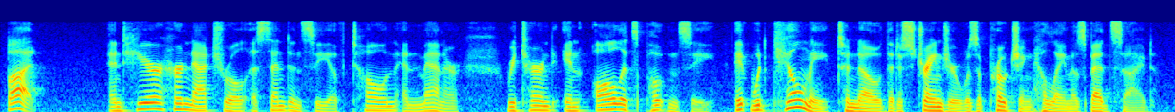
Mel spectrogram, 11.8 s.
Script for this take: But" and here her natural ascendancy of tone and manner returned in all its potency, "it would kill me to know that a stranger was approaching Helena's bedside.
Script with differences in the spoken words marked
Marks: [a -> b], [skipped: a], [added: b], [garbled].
But" and here her natural ascendancy of tone and manner returned in all its potency, "it would kill me to know that a stranger was approaching Helena's bedside.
